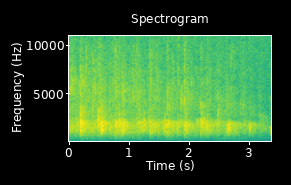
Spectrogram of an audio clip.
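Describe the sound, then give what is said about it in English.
An audience claps steadily for a few seconds, a dense, continuous patter of many hands at a moderate, even level, with no voices over it. “A big applause for all of you who are sitting at the back.”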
